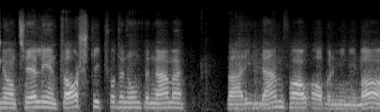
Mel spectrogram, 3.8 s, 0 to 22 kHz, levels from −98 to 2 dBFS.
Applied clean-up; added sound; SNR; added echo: neural mask model RNNoise.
